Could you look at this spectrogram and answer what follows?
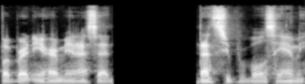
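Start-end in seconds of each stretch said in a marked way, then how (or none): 2.0-3.1 quiet under-breath mutter, much lower. Retelling a remark made about a quarterback, muttering under the breath. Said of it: "lightly under my breath".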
